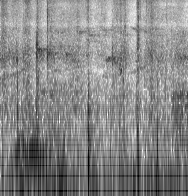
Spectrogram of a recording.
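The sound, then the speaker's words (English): Footsteps of someone walking in the woods on dewy ground on a cool spring day. Several soft, irregular steps sound faintly. “we are in the woods today, which is nice. And we're walking.”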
